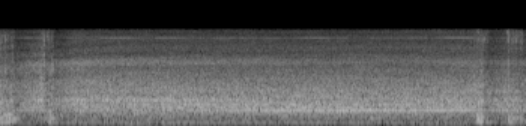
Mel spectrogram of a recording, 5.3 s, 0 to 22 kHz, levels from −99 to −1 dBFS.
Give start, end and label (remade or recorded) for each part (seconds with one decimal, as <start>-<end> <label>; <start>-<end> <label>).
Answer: 0.0-5.3 recorded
